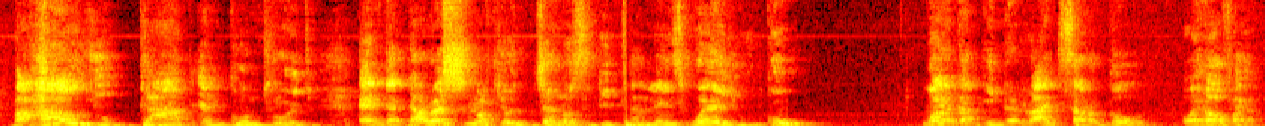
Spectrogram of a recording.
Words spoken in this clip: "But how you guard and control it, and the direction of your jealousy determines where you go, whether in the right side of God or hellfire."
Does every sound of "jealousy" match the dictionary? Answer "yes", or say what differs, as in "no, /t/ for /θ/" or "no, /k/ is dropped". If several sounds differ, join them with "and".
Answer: no, /n/ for /l/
